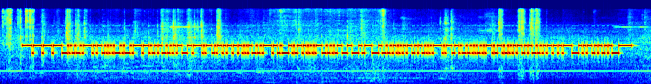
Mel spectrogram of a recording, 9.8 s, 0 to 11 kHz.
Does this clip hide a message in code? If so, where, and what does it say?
Yes: RTTY (50 baud, 450 Hz shift) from 0.3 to 9.5 s, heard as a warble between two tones, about 1500 Hz centre, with a steady whistle near 530 Hz and the noise of a restaurant. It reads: 433KP 9XG16 UTBJX BOTVT J04XC SXBD0 1T005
